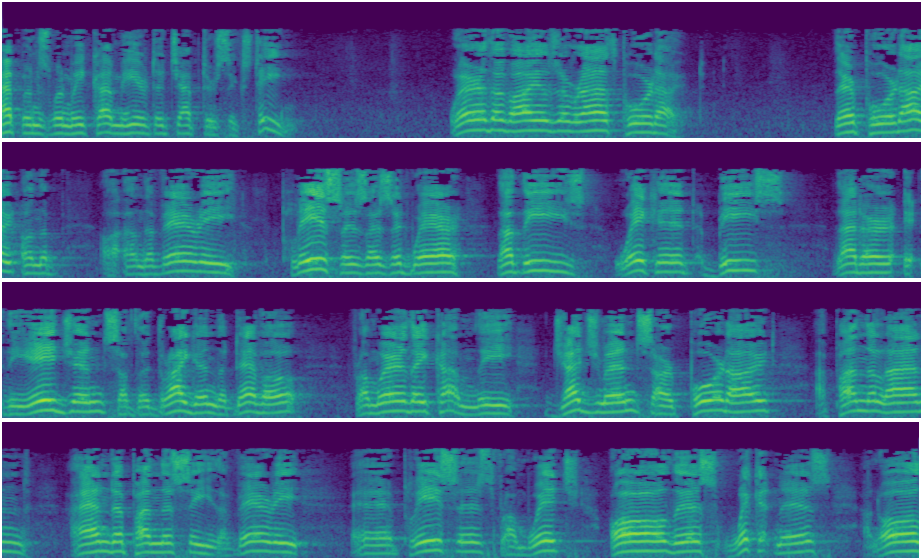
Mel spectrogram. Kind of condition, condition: setting, large echoing room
